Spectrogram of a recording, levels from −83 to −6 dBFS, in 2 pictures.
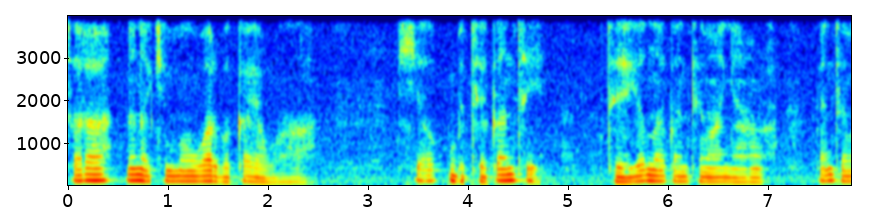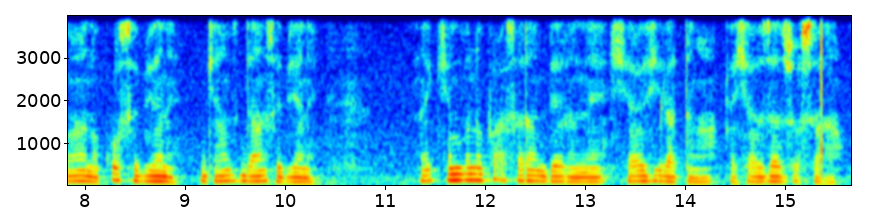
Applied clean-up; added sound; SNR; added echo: none; none; none; none.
